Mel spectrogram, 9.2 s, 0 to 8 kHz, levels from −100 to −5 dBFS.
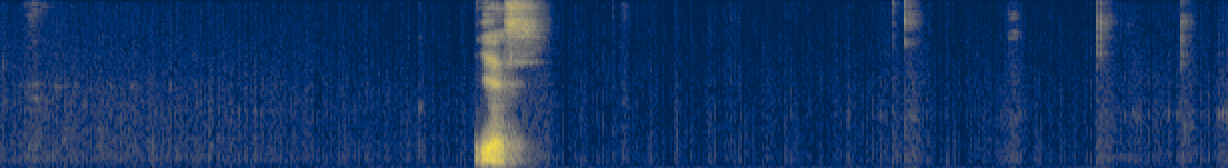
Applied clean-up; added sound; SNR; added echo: none; none; none; none.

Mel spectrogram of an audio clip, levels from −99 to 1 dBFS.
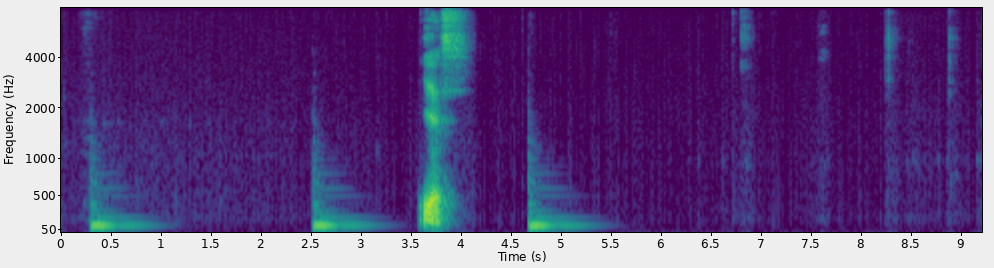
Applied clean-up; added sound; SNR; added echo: none; Bowed string instrument; 6 dB; none.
